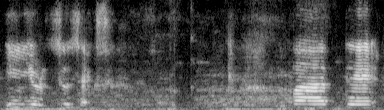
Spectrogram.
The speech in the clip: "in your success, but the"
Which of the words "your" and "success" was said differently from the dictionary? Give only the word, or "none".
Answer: success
